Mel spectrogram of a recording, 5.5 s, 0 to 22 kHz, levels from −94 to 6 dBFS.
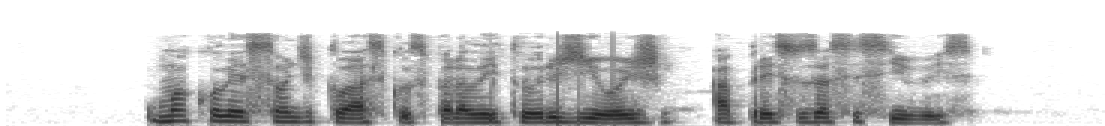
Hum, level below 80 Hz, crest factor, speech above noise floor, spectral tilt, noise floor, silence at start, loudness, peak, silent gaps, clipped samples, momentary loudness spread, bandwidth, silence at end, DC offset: none; -52 dBFS; 14 dB; 68 dB; -6.5 dB/octave; -83 dBFS; 0.75 s; -16 LUFS; -2 dBFS; none; under 0.1%; 8 LU; 7.6 kHz; 0.7 s; under 0.1%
